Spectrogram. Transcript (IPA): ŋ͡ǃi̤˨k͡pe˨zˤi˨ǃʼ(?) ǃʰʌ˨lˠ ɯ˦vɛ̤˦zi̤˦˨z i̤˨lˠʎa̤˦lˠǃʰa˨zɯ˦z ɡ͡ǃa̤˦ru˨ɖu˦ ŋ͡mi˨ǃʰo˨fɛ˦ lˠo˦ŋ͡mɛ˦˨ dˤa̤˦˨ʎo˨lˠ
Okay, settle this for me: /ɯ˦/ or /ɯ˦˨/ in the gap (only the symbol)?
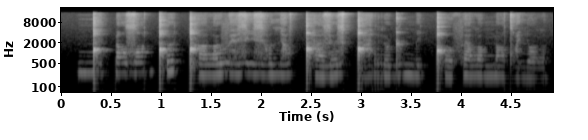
ɯ˦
